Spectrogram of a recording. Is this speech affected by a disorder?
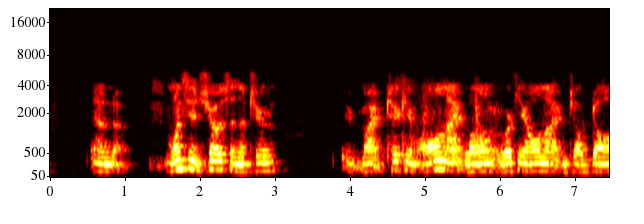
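Yes: tongue cancer.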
